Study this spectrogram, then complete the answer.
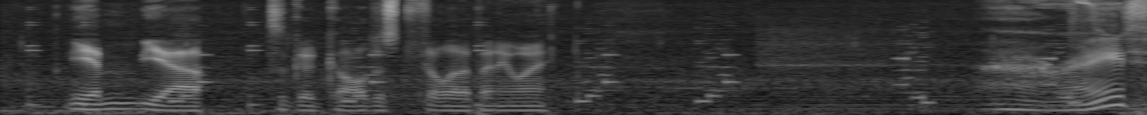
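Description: Short electronic beeps chime as menu options are chosen.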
